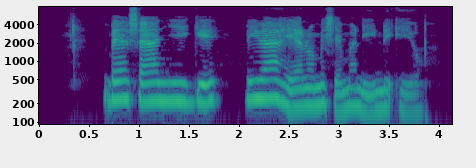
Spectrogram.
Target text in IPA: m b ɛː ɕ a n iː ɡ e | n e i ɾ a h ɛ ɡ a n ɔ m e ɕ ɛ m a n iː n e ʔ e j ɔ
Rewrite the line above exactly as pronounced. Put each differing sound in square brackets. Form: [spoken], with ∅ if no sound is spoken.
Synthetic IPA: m b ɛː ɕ a [ɲ] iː ɡ e | n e i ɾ a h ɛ [∅] a n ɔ m e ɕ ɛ m a n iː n e ʔ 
